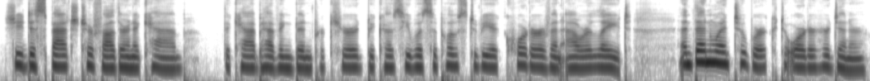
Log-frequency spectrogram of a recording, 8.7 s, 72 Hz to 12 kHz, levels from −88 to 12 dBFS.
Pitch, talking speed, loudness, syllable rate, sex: 180 Hz, 230 wpm, -20 LUFS, 5.9 syllables/s, female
